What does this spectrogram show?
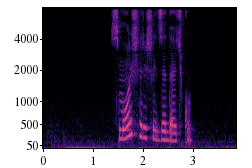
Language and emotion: Russian, neutral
